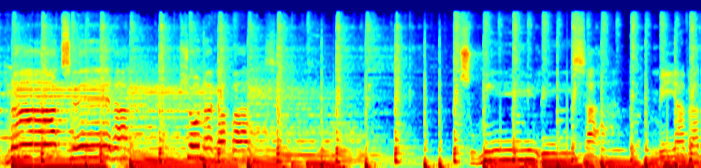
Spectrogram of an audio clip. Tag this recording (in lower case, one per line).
independent music
music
